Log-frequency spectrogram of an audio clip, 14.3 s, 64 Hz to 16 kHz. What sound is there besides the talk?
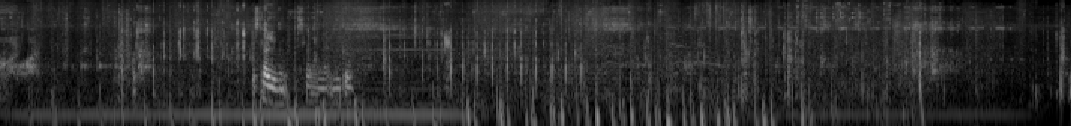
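horse galloping in Red Dead Redemption 2 video game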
